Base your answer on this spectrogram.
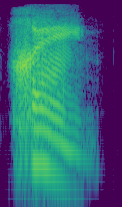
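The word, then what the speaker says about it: chrain: Today, it usually comprises of small fish balls eaten with horseradish, pronounced chayn, to rhyme with insane, which you would have to be to inflict it on your innards.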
